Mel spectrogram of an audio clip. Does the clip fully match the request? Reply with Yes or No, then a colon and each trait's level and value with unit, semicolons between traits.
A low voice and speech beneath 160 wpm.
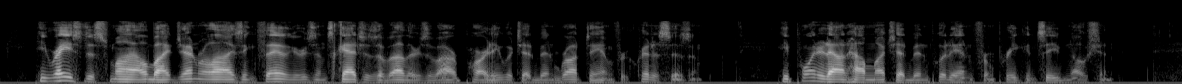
No: low, 110 Hz; average, 170 wpm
